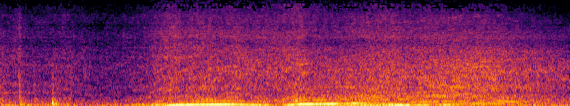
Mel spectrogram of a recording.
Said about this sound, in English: She has just returned to smash my vehicle. She knocked my vehicle into my neighbor's vehicle, and now she is reversing.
